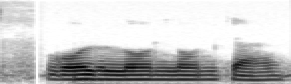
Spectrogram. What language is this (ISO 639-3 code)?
mai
